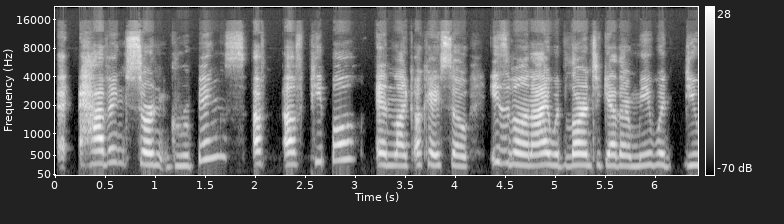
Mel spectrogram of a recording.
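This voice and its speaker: Guest role: a young woman with a high voice and a halting way of talking, recorded dry. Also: no room sound. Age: young adult. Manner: halting, many fillers. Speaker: homeschool graduate guest. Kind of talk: conversational interview.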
